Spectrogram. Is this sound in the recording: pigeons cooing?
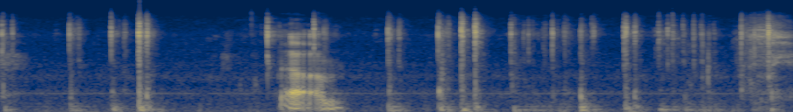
no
